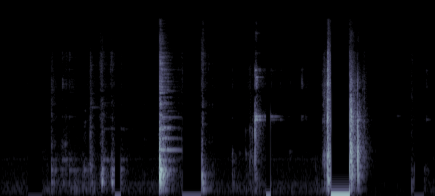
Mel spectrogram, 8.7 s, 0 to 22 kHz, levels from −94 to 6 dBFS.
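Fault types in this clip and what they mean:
Low-delay AAC compression: The whole recording sounds rough and grainy, with a hiss-like texture filling the spaces between tonal components and a top band that sounds thin or artificial. The likely cause is a low-delay AAC codec such as AAC-ELD at a low rate, around 24 kbps. Its short frames resolve harmonics poorly. On a spectrogram, harmonic lines look smeared with speckled noise between them, and the upper band looks patchy or uniformly synthetic.
Underrun with held sample: The output buffer runs dry six times: 0.56–0.84 s, 2.30–2.42 s, 3.65–4.02 s, 5.32–5.41 s, 6.62–6.99 s and 8.29–8.48 s. The gaps last from 93 to 372 ms. During each gap the converter holds its last value, so the sound simply stops without a click. It then resumes where it left off, with essentially nothing lost, so the restart is soft. The waveform shows flat horizontal stretches, often offset from zero. 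A spectrogram shows blank vertical bands. The gap lengths fit buffers of 4096 to 16384 samples at 44.1 kHz.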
